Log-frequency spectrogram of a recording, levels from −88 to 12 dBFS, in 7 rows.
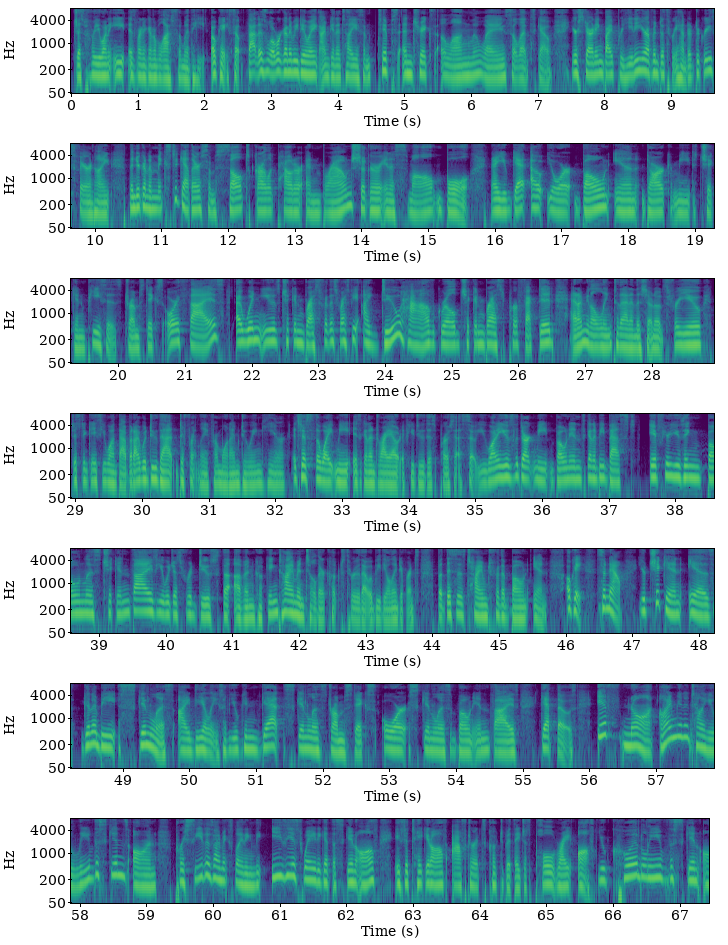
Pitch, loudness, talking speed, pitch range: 145 Hz, -19 LUFS, 230 wpm, 130-165 Hz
